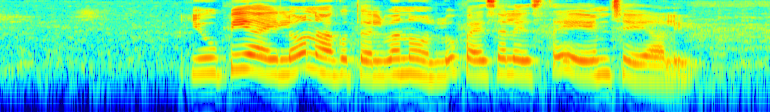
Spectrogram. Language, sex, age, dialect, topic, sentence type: Telugu, female, 25-30, Telangana, banking, question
